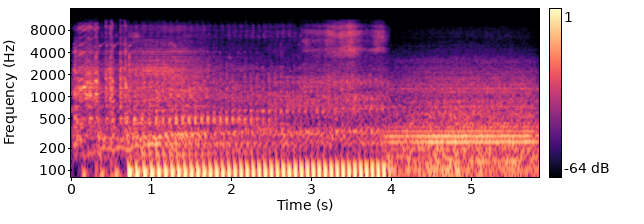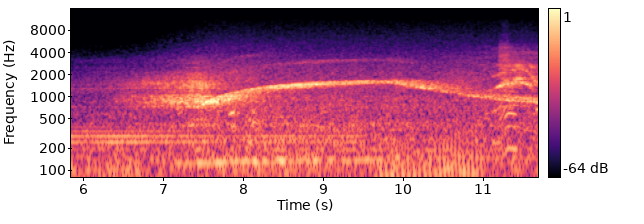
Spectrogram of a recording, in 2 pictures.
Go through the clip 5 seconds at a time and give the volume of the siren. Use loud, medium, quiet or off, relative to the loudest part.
off, loud, loud.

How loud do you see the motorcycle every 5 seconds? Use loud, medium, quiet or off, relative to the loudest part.
loud, loud, medium.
